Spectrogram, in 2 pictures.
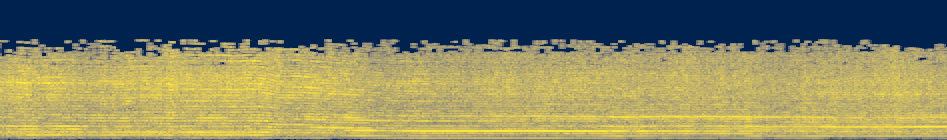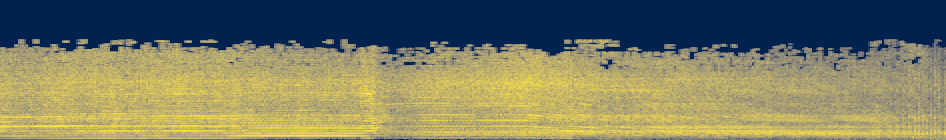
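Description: Makita cordless trim router running as it cuts along the joint of a laminate floor board, its whine dipping a little in pitch under load. About eight seconds in it is switched off and spins down with a falling whine.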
